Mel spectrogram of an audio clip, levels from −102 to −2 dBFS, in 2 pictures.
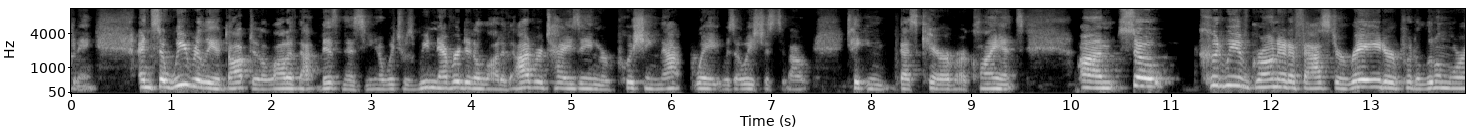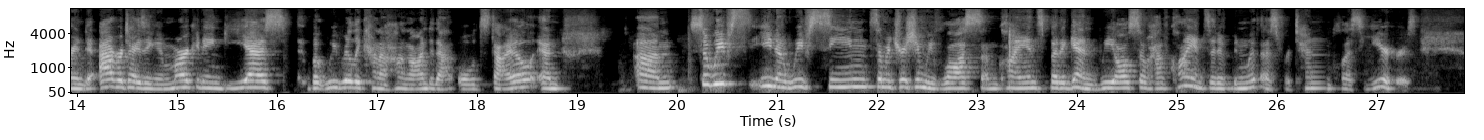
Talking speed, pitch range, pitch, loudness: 210 wpm, 195-245 Hz, 215 Hz, -27 LUFS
